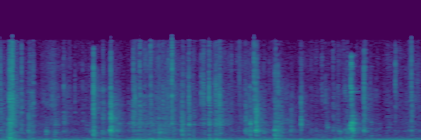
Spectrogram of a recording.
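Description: A small metal blade with a purple handle scrapes and shaves a green, solid, rectangular bar of dry soap held in the palm, and shavings fall off. The clip has a rapid series of dry, brittle scraping clicks and crackles with bright edges over a soft low rumble, with a few sharper snaps standing out.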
